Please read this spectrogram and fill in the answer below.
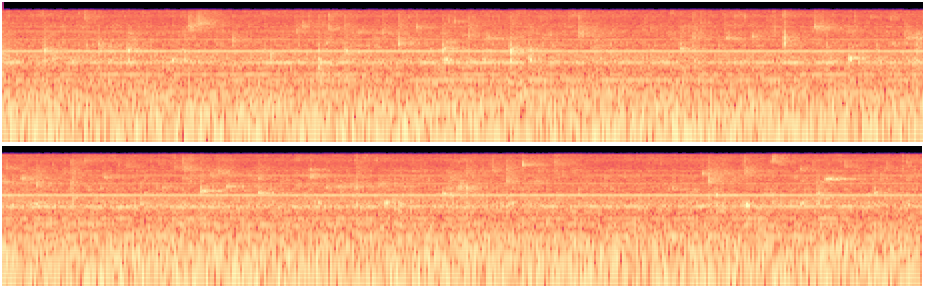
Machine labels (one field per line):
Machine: pump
